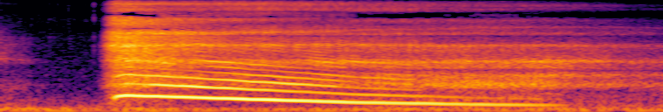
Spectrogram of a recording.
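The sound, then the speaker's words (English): One loud, voiced out-breath from a breathing exercise, a long sigh-like exhale that begins abruptly, sustains for over two seconds with pitch sliding steadily downward, then fades. “A louder sound, a louder out breath.”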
